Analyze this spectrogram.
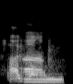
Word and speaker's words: Podkul: I had no idea, but that was the minor leaguer Nick Podkul, I think is how you pronounce his name. Yeah, Podkul.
